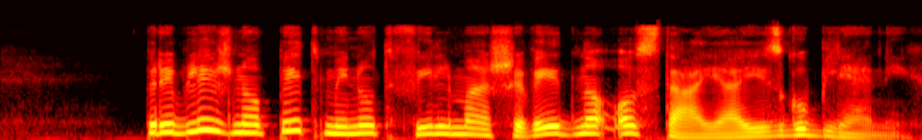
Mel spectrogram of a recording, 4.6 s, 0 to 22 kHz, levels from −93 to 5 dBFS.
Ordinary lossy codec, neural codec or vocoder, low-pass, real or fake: Opus, 32 kbps; none; 9.9 kHz; real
